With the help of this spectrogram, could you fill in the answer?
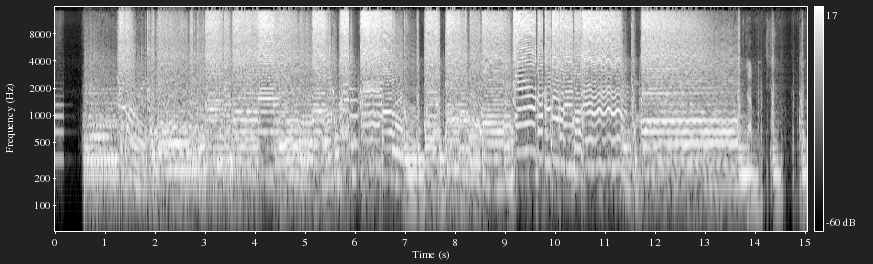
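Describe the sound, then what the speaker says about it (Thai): Loud distorted electric guitar plays continuous riffs and chords through a Marshall Valvestate VS30R amp for a long stretch, ending with a few scratchy, choppy strums. "ทีนี้ก็มาทดสอบเสียงแตกครับเสียงแตก"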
